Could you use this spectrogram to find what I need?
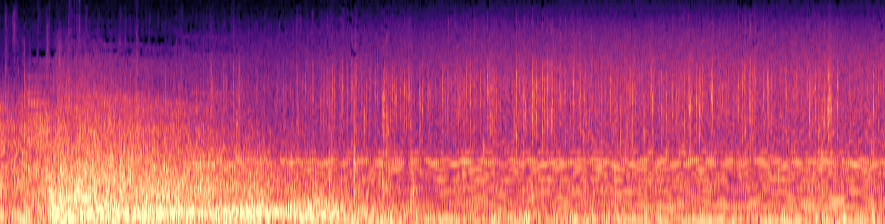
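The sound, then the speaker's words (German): Dense crackling and roaring of a hacienda and barn burning in a fire, loud and continuous, with a heavy low rumble for the first few seconds that then thins to a steadier hissing crackle. “Pico, Feuer! Die Hacienda! Die Hacienda brennt!”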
